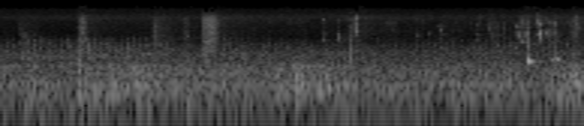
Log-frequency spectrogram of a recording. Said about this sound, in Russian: берет со стола бутылку, наливает в стакан, протягивает женщине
